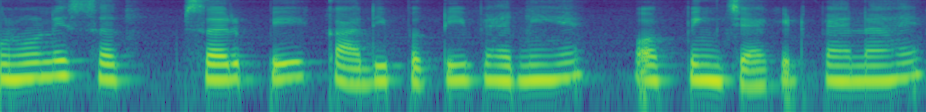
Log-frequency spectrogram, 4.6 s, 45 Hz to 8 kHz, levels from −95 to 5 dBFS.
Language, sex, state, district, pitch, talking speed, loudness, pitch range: Hindi, female, Punjab, Fazilka, 200 Hz, 170 wpm, -15 LUFS, 195-215 Hz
